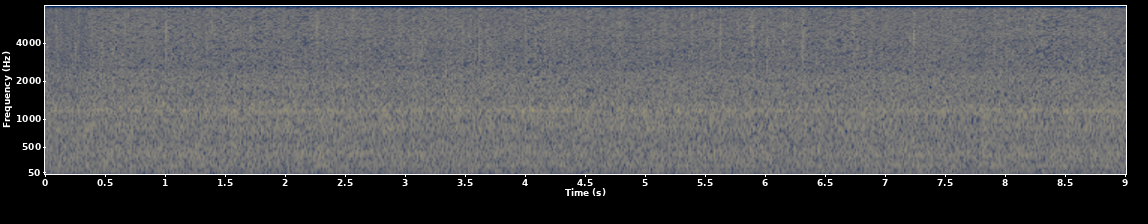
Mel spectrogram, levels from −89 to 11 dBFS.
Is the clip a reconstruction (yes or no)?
no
